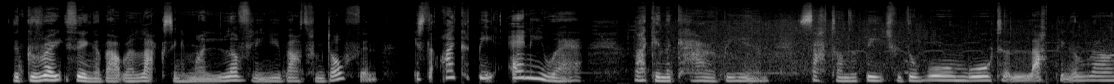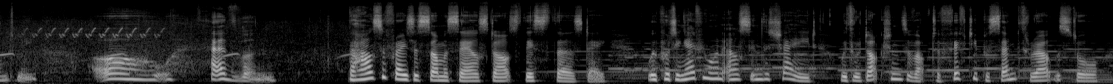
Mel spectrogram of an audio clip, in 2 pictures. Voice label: Commercial Compilation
